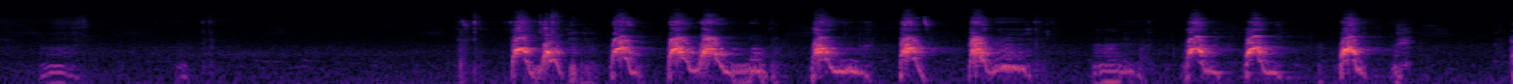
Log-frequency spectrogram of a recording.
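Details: Miniature schnauzer hunting a chipmunk, moving a pipe: quiet low rustling at first, then a run of about ten sharp, loud barks spaced roughly a second apart.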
